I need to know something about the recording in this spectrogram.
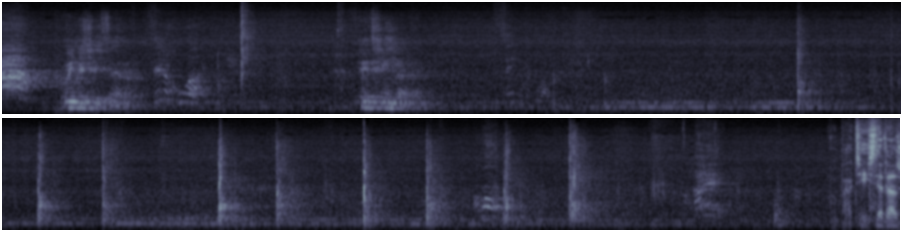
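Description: Padel rackets strike a ball back and forth in a rally.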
